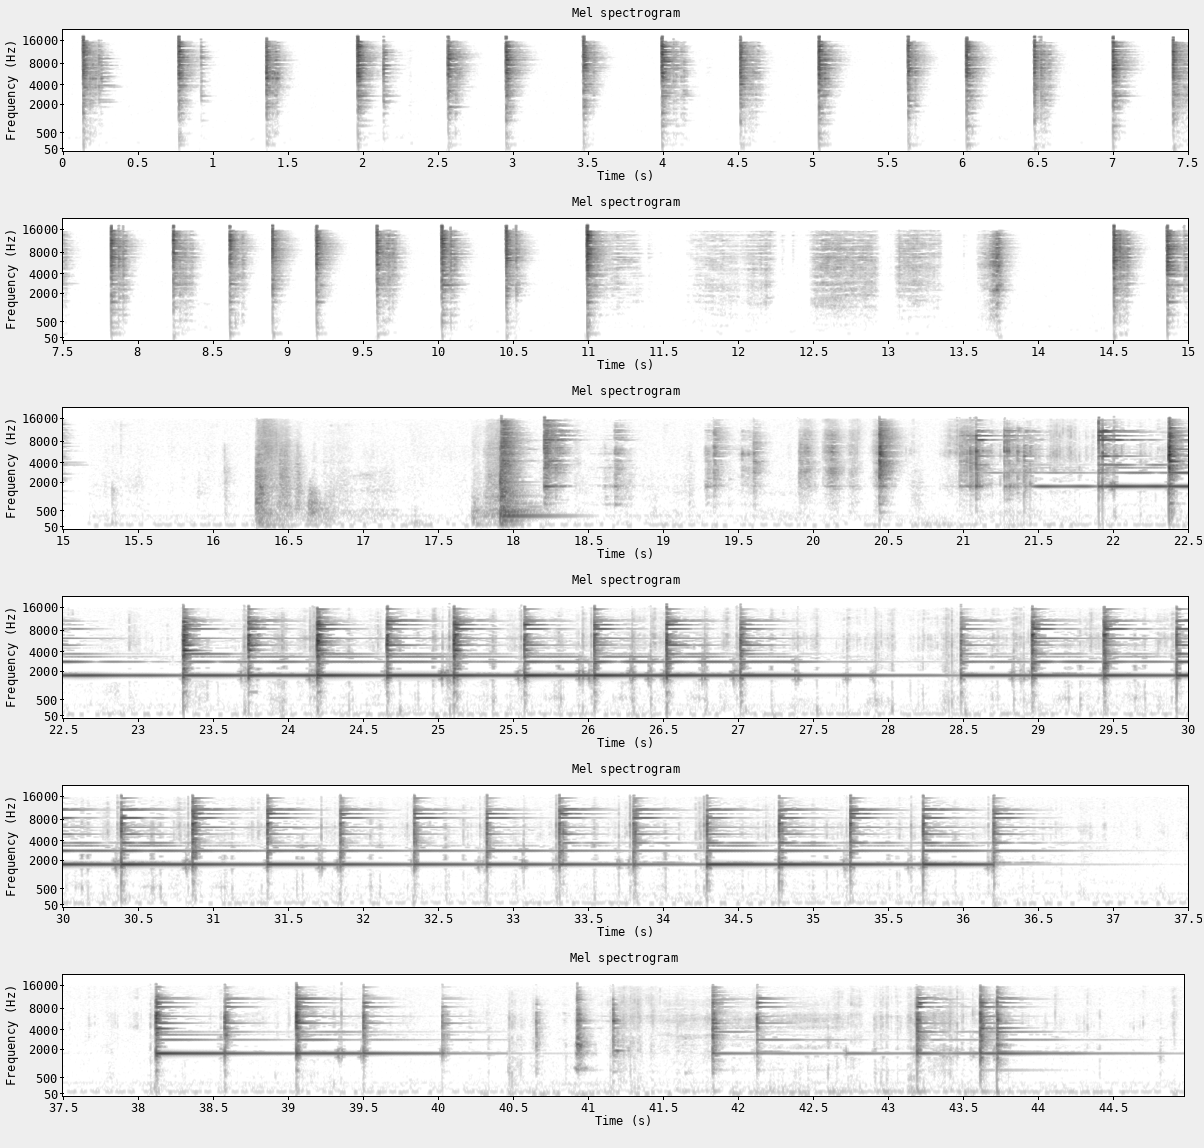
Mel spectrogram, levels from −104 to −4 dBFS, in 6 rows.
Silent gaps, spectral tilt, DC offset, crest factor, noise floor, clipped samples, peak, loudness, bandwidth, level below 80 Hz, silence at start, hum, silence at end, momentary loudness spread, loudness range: none; 5 dB/octave; under 0.1%; 34 dB; -87 dBFS; under 0.1%; -4 dBFS; -33 LUFS; 16.5 kHz; under -90 dBFS; 0.15 s; none; 0.75 s; 17 LU; 13 LU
